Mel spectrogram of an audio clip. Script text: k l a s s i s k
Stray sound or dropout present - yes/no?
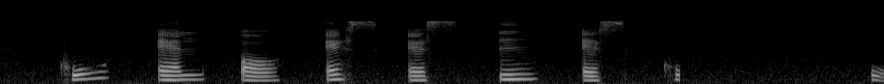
no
